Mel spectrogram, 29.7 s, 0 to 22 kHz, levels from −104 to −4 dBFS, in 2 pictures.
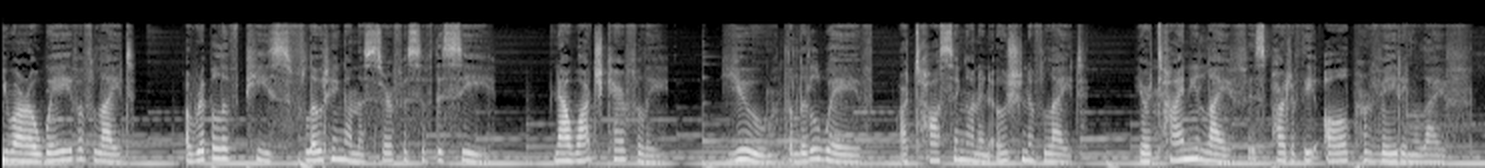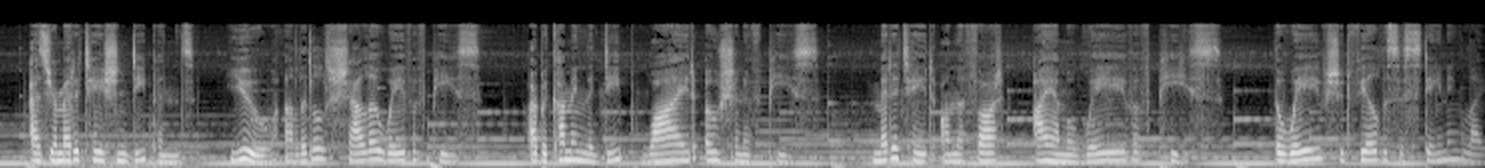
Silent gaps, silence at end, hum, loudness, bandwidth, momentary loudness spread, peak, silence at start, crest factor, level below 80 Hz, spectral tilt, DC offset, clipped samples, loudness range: none; 0 s; none; -24 LUFS; 12 kHz; 10 LU; -6 dBFS; 0 s; 18 dB; -44 dBFS; -5.5 dB/octave; under 0.1%; under 0.1%; 2 LU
